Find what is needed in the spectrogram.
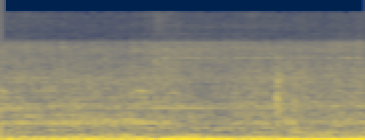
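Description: Rock crawler buggy's engine running at low revs while it crawls up over boulders, a steady low rumble.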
